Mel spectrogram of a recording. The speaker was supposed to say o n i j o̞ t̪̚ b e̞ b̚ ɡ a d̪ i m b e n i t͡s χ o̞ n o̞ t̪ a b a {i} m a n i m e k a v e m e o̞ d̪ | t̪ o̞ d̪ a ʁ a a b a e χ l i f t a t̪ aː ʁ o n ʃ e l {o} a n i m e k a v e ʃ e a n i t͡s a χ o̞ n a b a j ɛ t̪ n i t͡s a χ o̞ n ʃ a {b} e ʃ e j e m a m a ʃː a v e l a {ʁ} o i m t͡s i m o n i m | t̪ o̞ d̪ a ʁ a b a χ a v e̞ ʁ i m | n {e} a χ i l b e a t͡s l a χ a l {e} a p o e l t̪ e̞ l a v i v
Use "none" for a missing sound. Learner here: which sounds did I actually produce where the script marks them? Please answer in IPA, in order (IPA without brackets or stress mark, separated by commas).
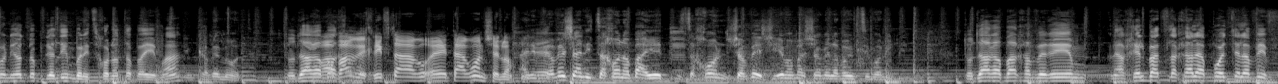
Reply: i, o, v, v, e, e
